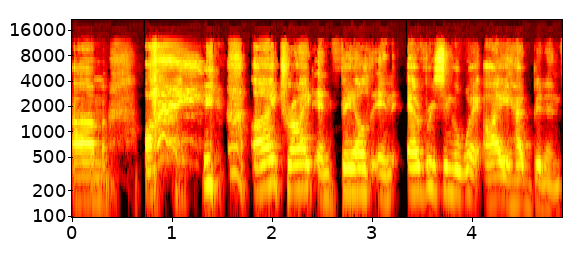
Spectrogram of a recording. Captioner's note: laughs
